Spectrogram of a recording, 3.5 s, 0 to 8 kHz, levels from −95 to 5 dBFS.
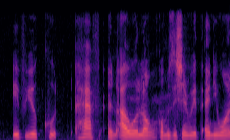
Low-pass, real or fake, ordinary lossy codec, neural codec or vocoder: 7.2 kHz; real; none; none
